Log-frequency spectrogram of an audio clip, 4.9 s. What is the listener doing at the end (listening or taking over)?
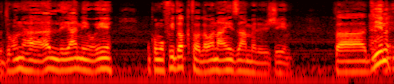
taking over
